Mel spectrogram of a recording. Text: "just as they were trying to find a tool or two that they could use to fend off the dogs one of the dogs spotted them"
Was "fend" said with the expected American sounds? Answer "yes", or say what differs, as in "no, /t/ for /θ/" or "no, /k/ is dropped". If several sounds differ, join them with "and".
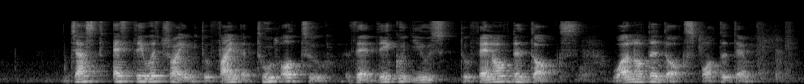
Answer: no, /d/ is dropped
